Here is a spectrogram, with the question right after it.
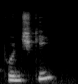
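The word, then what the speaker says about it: pączki: It still does to practice how to actually say it because it looks so different than the way you spell it. But punchki.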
